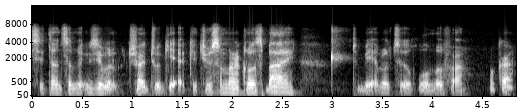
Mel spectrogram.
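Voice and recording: A man talks fast at a medium pitch, his bright, sharp tone carrying vocal fry and a slightly husky edge, with fairly even intonation in a dry, close sound with no echo.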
